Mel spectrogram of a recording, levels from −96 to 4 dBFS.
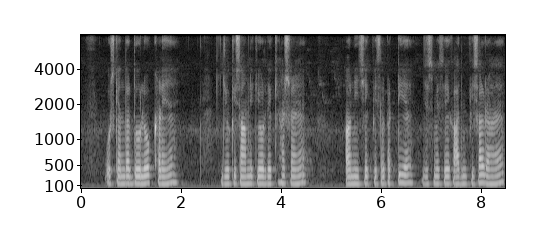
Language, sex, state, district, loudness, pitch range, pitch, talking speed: Hindi, male, Uttar Pradesh, Ghazipur, -25 LUFS, 135-145 Hz, 140 Hz, 200 wpm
